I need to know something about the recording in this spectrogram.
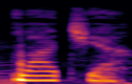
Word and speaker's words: loggia: Here's the pronunciation. Loggia.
